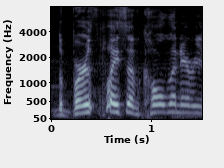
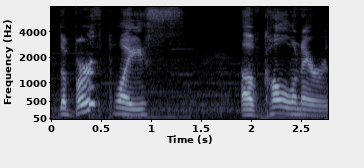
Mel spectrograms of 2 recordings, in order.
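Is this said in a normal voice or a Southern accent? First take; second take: normal; Southern. First: It is spoken in a plain normal voice. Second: It is spoken in a Southern American accent. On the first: "I'm just gonna do normal voice" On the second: "why do I all try to give him like a fucking southern accent?"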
